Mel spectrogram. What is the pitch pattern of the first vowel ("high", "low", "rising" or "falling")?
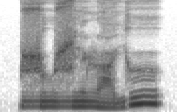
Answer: low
